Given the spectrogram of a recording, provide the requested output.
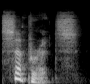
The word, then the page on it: separates: British English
